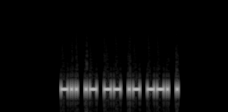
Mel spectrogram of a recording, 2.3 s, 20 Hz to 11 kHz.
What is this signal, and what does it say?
Morse code, heard as a keyed tone, about 53 wpm, 700 Hz. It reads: DAMAGE
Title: Sentences from Top 1100 Words - New Word Drill Alt - 50wpm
